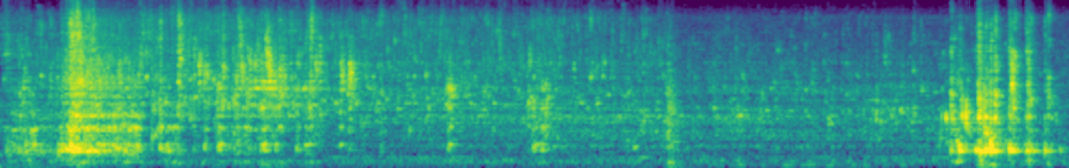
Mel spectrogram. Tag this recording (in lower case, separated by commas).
toilet flush, home sounds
